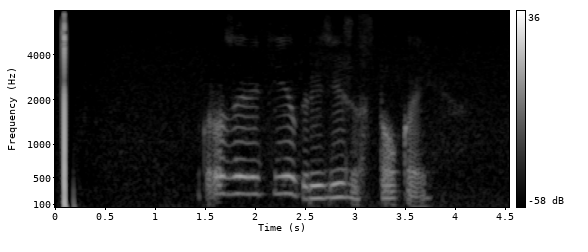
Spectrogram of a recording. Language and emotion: Russian, sad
